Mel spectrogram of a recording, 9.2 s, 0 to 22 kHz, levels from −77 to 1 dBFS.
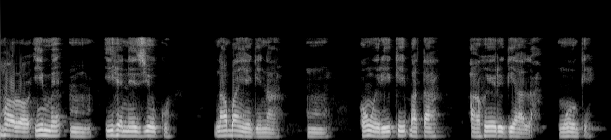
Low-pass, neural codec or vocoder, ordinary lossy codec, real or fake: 7.2 kHz; none; none; real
